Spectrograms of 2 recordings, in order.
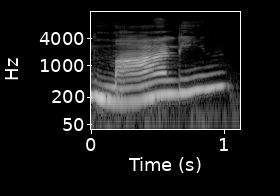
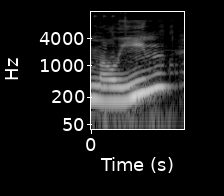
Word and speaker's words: Malin: Um, so I think the correct like objectively correct way to say it is probably Malin in like the German. Um, and I think that's how a lot of times it is pronounced. It's just mine isn't cuz my parents never call my parents always call me Molen, but people can't really remember that.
